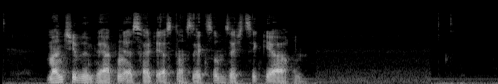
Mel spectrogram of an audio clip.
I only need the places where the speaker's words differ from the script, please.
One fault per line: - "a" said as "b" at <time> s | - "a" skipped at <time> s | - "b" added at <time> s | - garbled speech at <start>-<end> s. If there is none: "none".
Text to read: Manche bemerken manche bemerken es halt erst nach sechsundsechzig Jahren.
- "manche bemerken" skipped at 1.2 s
